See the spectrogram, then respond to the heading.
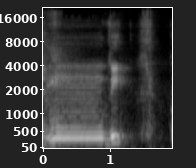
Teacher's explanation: نون ساکن کے بعد حروف اخفا کا حرف آ رہا ہے جس کی وجہ سے آواز ناک میں جائے گی، غننے کے ساتھ پڑھیں گے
